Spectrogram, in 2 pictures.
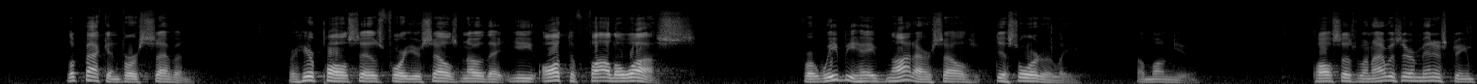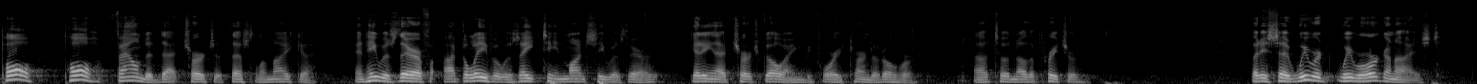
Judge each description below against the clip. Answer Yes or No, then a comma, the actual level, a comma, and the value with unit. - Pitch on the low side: Yes, low, 130 Hz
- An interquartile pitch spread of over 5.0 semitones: Yes, wide, 5.4 semitones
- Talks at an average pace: Yes, average, 150 wpm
